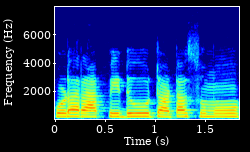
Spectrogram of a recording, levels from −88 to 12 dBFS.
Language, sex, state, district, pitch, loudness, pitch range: Kannada, female, Karnataka, Mysore, 220 Hz, -15 LUFS, 215-225 Hz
